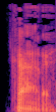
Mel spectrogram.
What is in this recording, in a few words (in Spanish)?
cara en portugues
